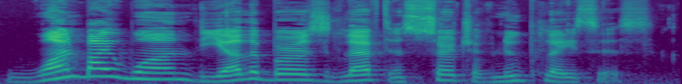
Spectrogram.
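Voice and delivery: ordinary delivery, nothing marked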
